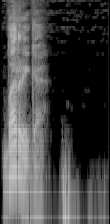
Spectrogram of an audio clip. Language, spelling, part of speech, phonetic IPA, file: Russian, барыга, noun, [bɐˈrɨɡə], Ru-барыга.ogg
- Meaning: 1. huckster, profiteer, fraud, scalper 2. fence (dealer in stolen goods)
